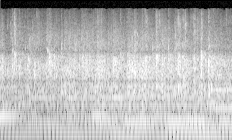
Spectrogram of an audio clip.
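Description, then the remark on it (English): A crowd applauds with steady, dense hand clapping that fills the whole clip at a moderate level, with a faint low hum of music or murmur underneath, giving the Lord a hand clap for those who said yes to Jesus. “Come on, let's give the Lord a big hand clap for those that said yes to Jesus today.”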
